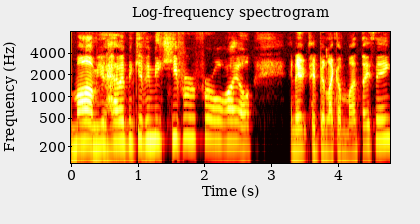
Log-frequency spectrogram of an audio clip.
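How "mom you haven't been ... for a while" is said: put-on crying, tearful seven-year-old child voice. Retelling what a friend's seven-year-old son said: imitating a crying child. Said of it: "big old crocodile tears strolling down his face".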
